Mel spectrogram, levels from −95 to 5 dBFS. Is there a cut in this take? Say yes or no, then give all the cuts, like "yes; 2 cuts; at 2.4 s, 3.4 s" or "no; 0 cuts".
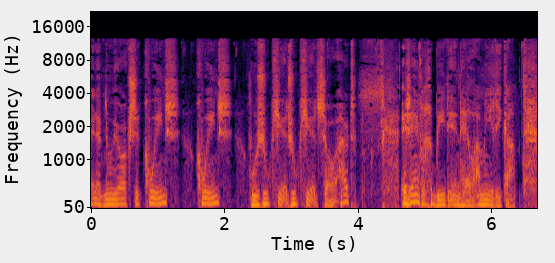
yes; 3 cuts; at 1.5 s, 3.0 s, 4.9 s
